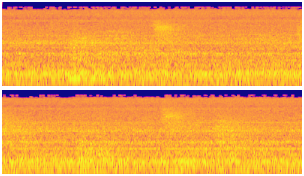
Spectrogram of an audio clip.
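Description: Steady low rumble and hum of running machinery, an even mechanical background noise with a faint steady tone, and two brief faint hisses about three and eight seconds in.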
